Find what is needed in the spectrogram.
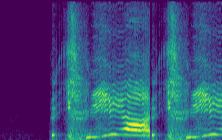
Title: ARK sneeze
